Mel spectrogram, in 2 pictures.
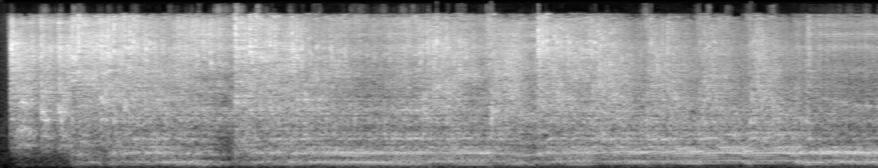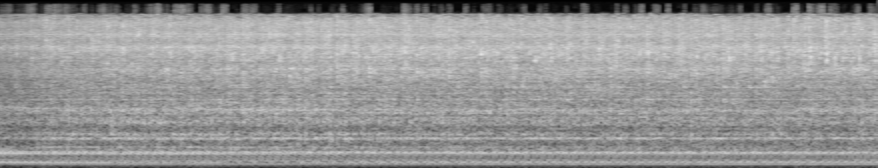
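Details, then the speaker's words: Toyota engine started on QuickStart starting fluid with spark present and timing set, cranks, catches, revs then settles to a loud, uneven, lumpy idle; owner suspects it isn't firing on all plugs, some plugs junk. Suspected rough running. "okay that's really loud so what it sounds like to me is it's not firing on all plugs it sounds like some of the plugs are probably junk"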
